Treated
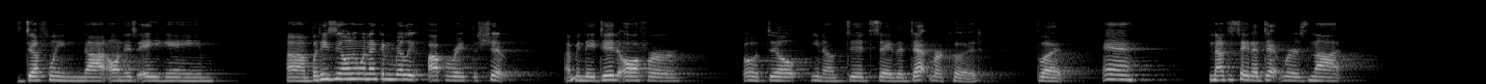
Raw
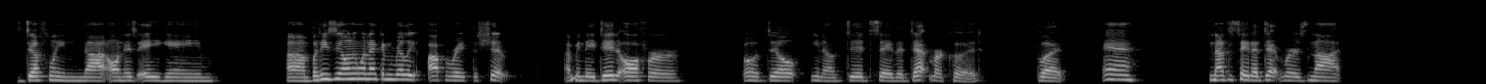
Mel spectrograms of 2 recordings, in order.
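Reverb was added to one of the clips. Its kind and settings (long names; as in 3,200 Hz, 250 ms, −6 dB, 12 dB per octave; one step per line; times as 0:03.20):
spring reverb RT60 1.1 s, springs 38/44 ms, chirp 80 ms, DRR 15 dB
level +1 dB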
